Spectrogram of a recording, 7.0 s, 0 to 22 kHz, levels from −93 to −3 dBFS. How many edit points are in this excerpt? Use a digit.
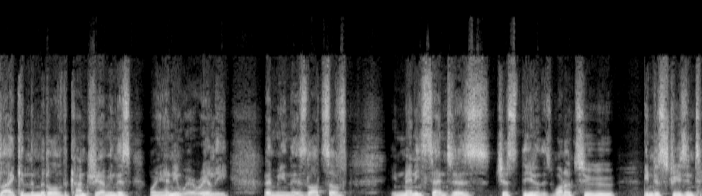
1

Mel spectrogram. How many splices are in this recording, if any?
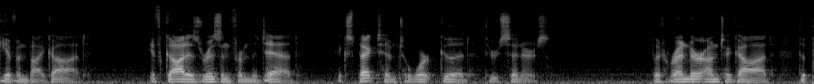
2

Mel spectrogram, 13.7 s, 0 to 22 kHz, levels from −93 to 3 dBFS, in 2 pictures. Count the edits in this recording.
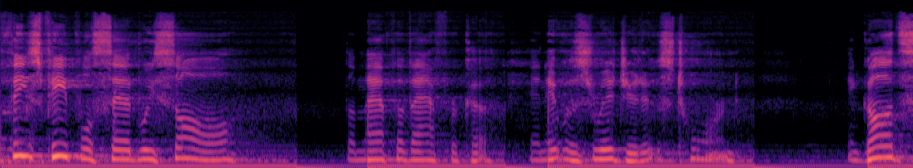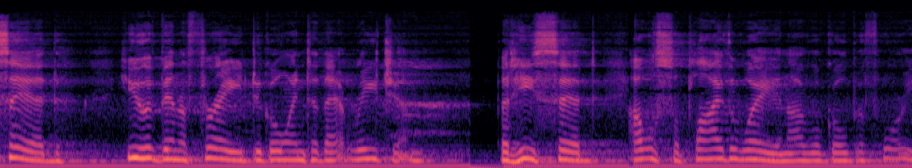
1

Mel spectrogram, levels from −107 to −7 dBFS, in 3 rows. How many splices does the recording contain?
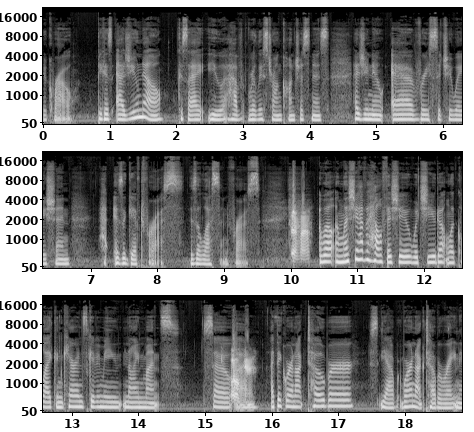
1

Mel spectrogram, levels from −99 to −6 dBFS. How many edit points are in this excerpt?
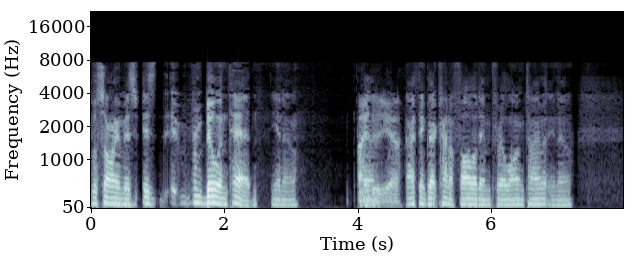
1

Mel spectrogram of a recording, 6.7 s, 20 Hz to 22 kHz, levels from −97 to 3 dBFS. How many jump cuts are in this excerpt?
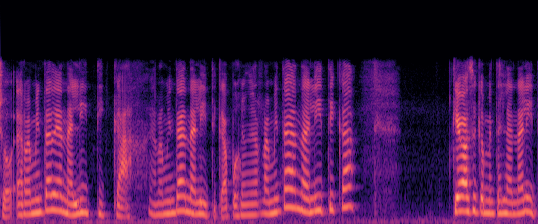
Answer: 1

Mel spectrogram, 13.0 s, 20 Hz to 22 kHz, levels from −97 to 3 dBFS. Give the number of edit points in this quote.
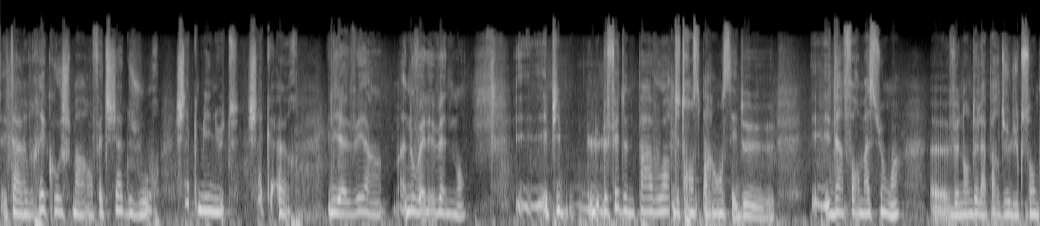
1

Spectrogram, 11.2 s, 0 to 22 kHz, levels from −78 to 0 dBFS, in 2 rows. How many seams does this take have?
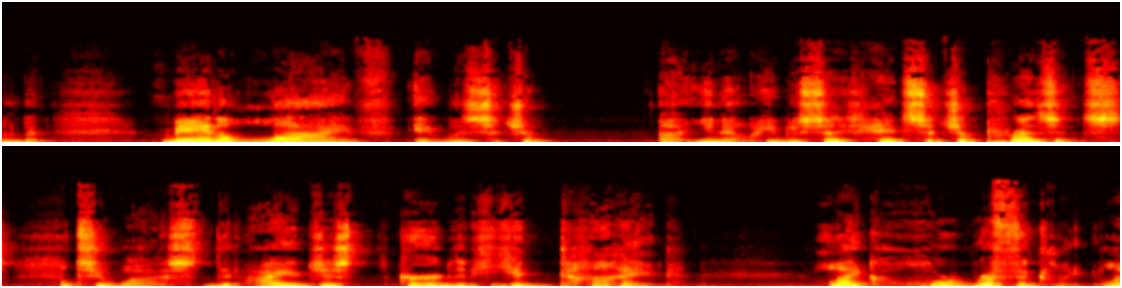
1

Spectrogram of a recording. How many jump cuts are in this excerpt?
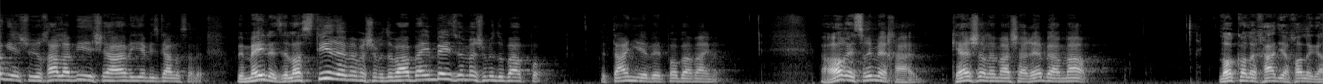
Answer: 1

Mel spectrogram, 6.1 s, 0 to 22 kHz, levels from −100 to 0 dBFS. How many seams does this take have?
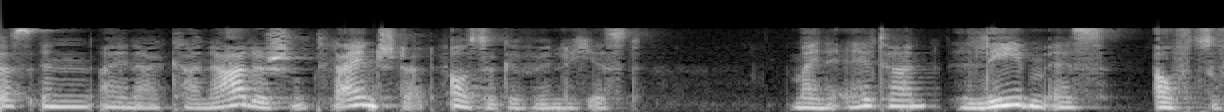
2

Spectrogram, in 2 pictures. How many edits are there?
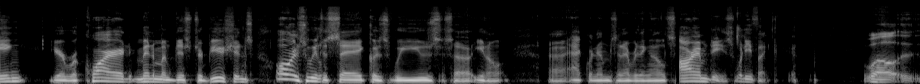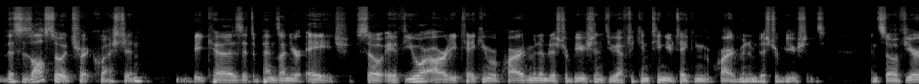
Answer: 1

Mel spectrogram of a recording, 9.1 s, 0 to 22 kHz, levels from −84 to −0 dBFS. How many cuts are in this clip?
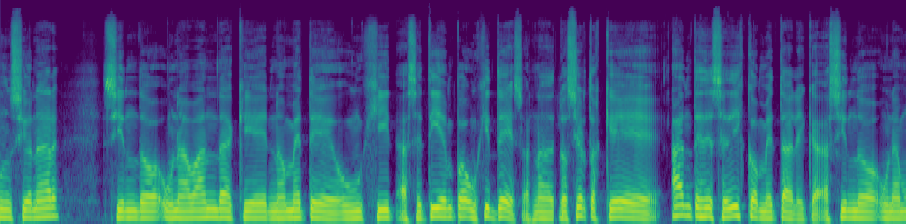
2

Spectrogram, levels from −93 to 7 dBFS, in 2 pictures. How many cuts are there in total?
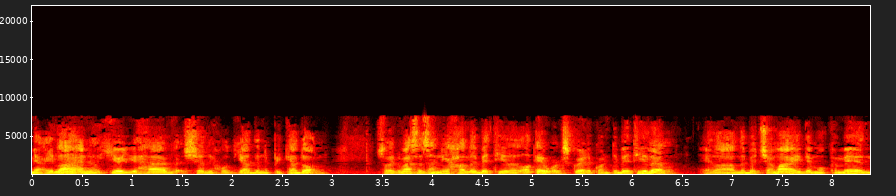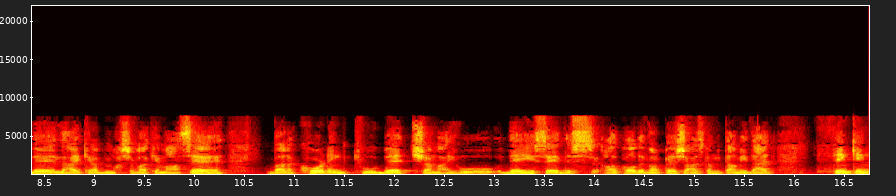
0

